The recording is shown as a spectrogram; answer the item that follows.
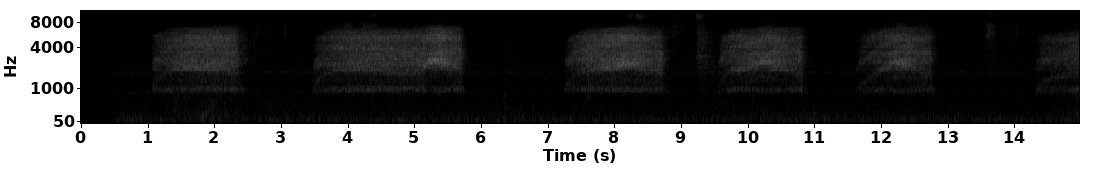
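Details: Wombat Momoko, seemingly angry, calls outdoors at Chausuyama Zoo on March 7 in warm weather, with Wallace also out. She gives rough, breathy hissing bursts about two seconds long, repeated roughly every two seconds, over a steady background hum.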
